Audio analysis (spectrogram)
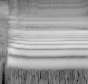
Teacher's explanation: وہی سٹی والی آواز ہوگی لیکن گلے میں ہلکی سی کیمپن بھی ہوگی، تھوڑی سی وائبریشن بھی محسوس ہوگی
